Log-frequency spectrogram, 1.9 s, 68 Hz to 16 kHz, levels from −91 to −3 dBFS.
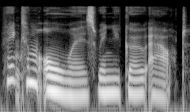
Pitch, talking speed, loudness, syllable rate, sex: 185 Hz, 220 wpm, -17 LUFS, 4.4 syllables/s, female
